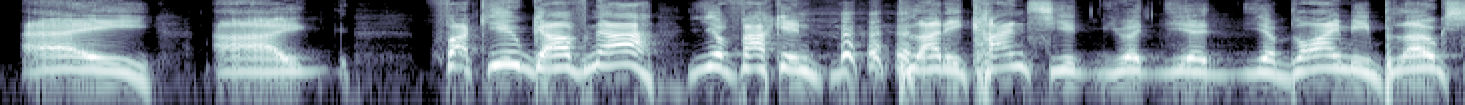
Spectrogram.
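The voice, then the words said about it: Bad Cockney accent, Australian-tinged. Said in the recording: “Let's try to do a really horrible Cockney accent ... I love the Australian that you imbue in that”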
